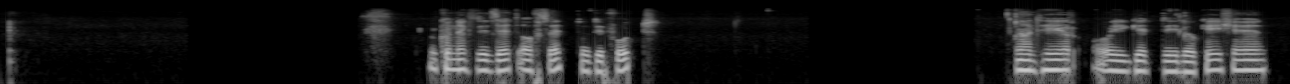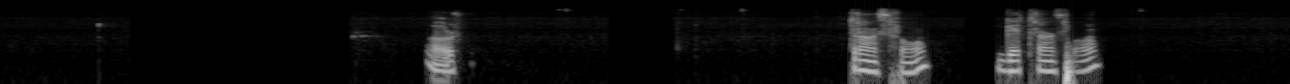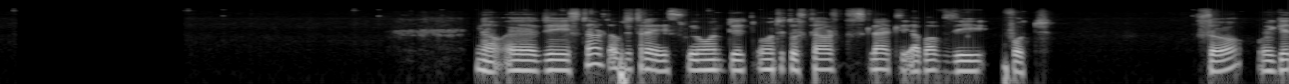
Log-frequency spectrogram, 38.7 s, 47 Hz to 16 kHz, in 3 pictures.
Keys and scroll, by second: 1.2 F10, 11.9-13.0 typing, 14.1-15.0 typing, 20.5-22.1 typing.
